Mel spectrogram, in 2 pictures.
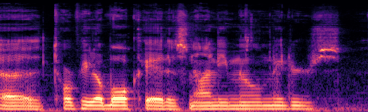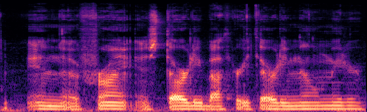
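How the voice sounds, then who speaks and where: Fairly quick speech against noticeable background noise. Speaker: gaming video creator. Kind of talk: gameplay tutorial commentary. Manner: casual; halting, frequent fillers.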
